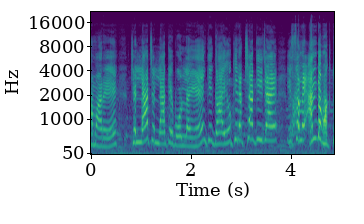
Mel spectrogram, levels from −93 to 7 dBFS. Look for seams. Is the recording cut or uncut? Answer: cut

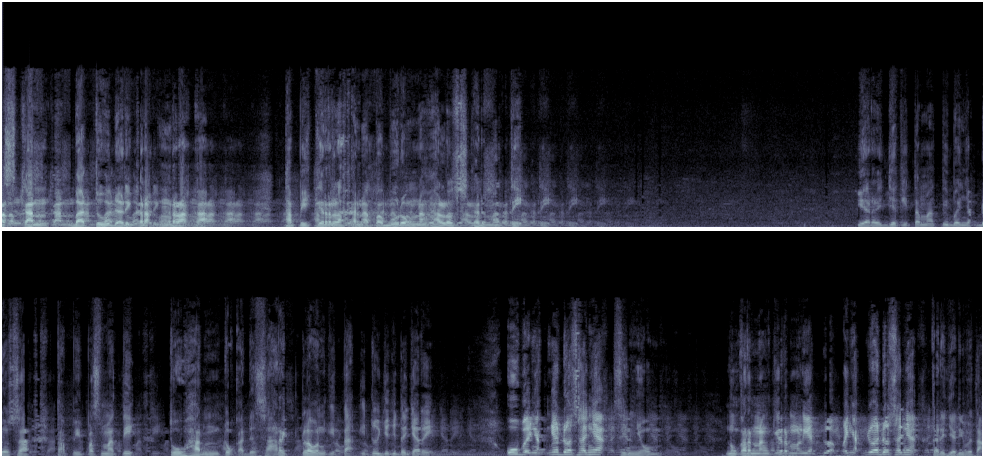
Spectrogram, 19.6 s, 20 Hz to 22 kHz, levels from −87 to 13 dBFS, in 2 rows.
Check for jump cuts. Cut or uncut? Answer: cut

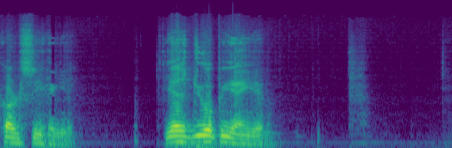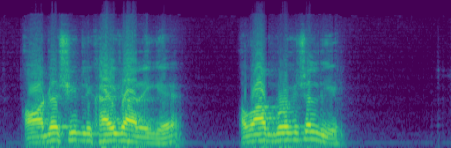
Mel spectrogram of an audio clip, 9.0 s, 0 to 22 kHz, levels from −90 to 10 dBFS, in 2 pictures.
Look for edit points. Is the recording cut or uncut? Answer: uncut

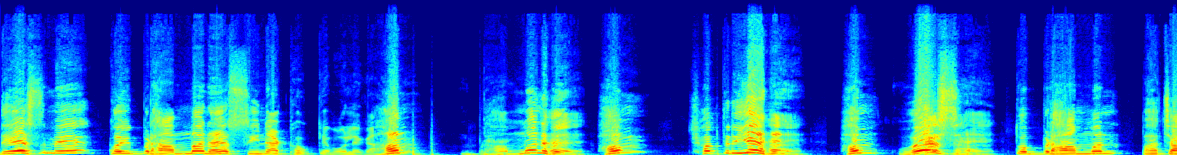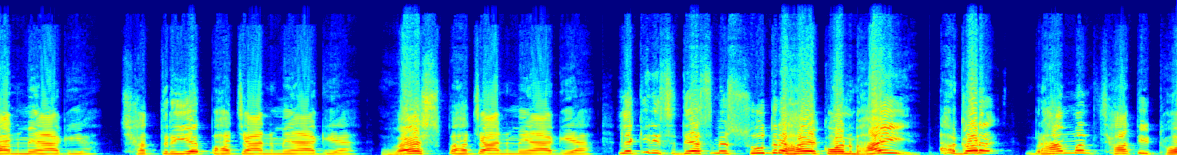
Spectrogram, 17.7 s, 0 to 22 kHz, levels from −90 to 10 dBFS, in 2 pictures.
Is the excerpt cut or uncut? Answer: uncut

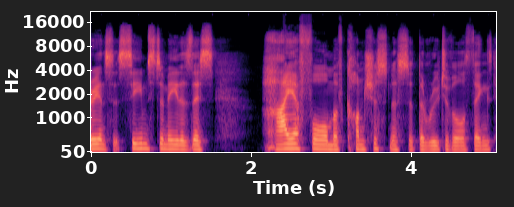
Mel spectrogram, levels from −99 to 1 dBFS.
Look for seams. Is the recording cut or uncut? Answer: uncut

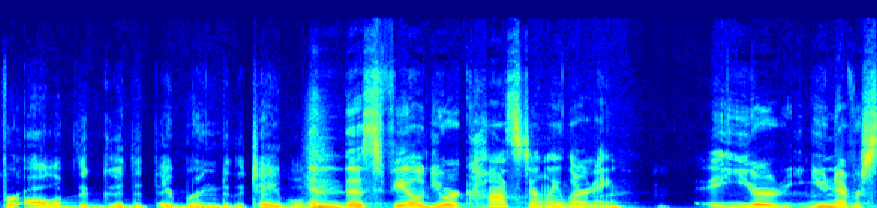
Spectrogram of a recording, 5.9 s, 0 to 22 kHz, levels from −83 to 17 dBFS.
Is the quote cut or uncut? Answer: cut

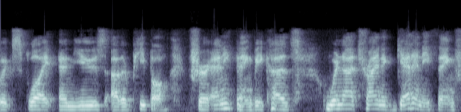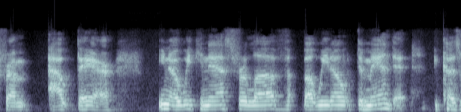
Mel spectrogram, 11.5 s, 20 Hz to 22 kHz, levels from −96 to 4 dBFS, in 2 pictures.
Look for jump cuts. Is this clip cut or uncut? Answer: uncut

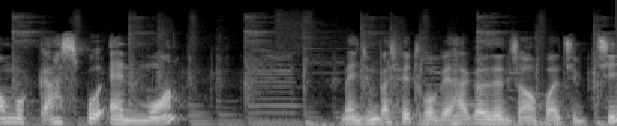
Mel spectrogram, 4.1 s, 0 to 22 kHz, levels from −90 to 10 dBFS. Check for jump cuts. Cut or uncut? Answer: uncut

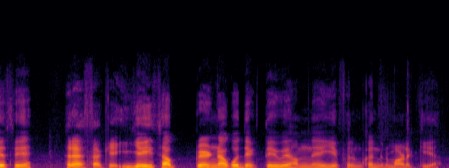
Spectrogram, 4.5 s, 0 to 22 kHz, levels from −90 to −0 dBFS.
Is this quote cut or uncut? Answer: uncut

